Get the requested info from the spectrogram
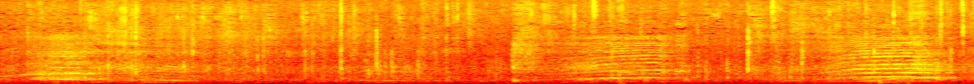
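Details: Hundreds of cattle leaving their pen; several long harmonic moos, one near the start, another around eight seconds and a loud one near the end, over a background of shuffling and low murmuring.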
